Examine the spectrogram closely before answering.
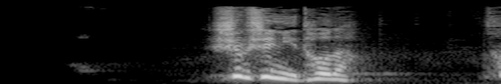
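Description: A woman speaks close by in a questioning tone.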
